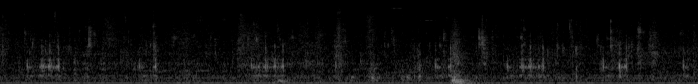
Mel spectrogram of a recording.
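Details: Young Australian Shepherd pups aged 3 weeks 5 days eating puppy mush for the first time inside; short high squeaks recur every couple of seconds over sticky chewing and lapping, with a low electrical hum beneath.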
